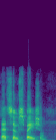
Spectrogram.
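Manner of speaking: put-on West Virginia accent. Introducing a lesson on triangles, quoting their grandmother, imitating grandmother's West Virginia accent. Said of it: "because she's from West Virginia".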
